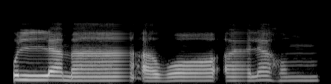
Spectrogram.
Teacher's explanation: again हमजा की वजह से मद है, दोनों मदें दो दो अलिफ लंबी होंगी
